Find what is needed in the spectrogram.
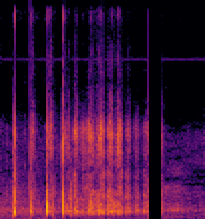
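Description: Close handling noise: a hand and a small plastic toy figure scratching and tapping right at the phone's microphone. Four quick sharp taps, then a scratchy rub that cuts off about one and a half seconds in.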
